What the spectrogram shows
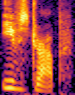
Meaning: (verb) 1. To hear (intentionally) a conversation one is not intended to hear; to listen in 2. To listen for another organism's calls, so as to exploit them
- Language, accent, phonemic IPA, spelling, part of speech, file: English, US, /ˈivzˌdɹɑp/, eavesdrop, verb / noun, En-us-eavesdrop.ogg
